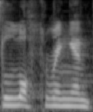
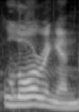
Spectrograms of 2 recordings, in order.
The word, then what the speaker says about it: Lothringen: See what we're rocking with in this Lothringen Tower of Exorcist, or Loringen, because the T is silent, isn't it?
